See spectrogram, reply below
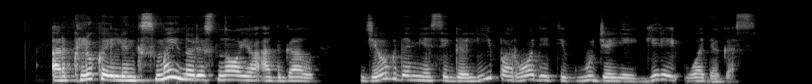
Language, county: Lithuanian, Šiauliai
